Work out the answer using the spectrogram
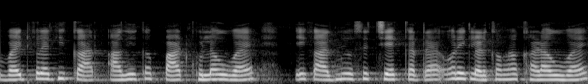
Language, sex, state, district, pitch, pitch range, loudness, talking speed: Hindi, female, Chhattisgarh, Rajnandgaon, 230 Hz, 215-245 Hz, -16 LUFS, 245 wpm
